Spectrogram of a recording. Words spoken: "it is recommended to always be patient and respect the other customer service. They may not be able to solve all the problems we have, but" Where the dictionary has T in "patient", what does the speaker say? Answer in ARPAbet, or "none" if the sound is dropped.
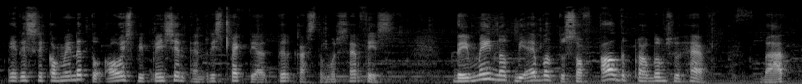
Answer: T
